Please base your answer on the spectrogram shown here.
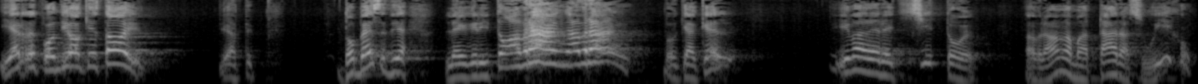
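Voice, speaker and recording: This preacher's voice sits high, very animated and edged with vocal fry, as he recounts a Bible story in his sermon. He voices the characters himself, leaping between loud bursts and hushed, lingering words.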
